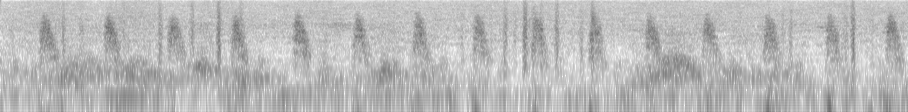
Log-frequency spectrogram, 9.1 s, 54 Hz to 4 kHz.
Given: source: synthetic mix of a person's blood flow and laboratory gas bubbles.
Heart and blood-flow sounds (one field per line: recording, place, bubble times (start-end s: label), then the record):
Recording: Doppler ultrasound of blood flow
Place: subclavian vein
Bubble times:
no bubbles
From the record:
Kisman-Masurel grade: 000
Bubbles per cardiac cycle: 0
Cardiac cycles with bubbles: 0%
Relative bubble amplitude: no bubbles discernible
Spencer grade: 0 (complete lack of bubble signals)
